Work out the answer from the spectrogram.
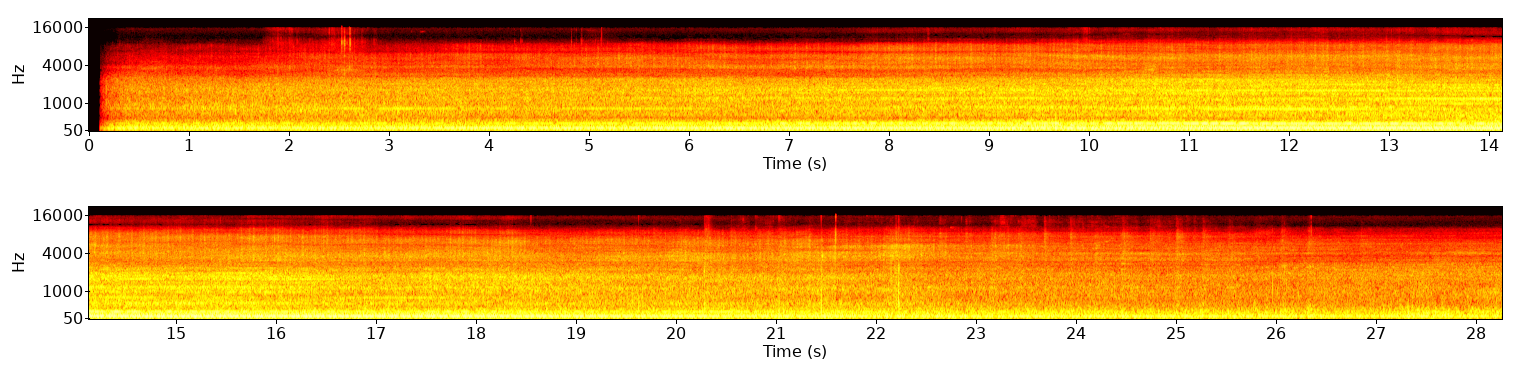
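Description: Freight train passing: the diesel-electric locomotive's engine drones with a steady low hum, growing louder as it approaches, loudest about halfway through as it goes by, then easing off as the coal hopper cars roll past.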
